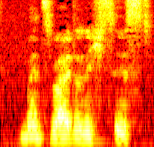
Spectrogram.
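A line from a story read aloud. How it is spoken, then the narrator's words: Plain sexton answering. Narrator (German): antwortete der Küster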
